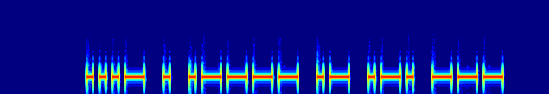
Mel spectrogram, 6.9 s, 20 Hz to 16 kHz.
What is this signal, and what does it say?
Morse code, heard as a keyed tone, about 15 wpm, 700 Hz. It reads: VE1ARO
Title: DXCC-100 Call Signs - 6 Characters - 15wpm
